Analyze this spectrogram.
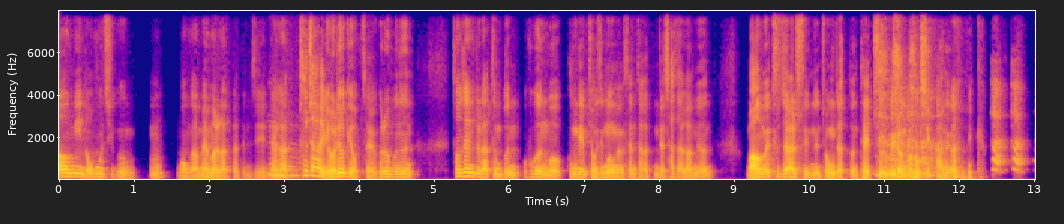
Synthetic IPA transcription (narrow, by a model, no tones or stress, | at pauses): maɯminʌmut͡ɕiɡɯmː | wʌŋɡame̞maɭːat̚t͈adɯnd͡ʑine̞ɡatʰud͡ʑaɦaɭjʌɾjʌɡiʌp̚s͈ʌjokɯɾʌmjʌnɯn | sʰʌnsʰeimndɯɭɡatʰɯnbunhoɡɯnmwʌkuŋɲip̚t͡ɕʌŋɕʰiŋɡwʌŋɡaŋs͈ʰe̞ntʰʌɡatʰɯnde̞t͡ɕʰad͡ʑaɡamjʌn | maɯme̞tʰud͡ʑaɦaɭs͈uinːɯnt͡ɕoŋd͡ʑat͈ʌnte̞t͡ɕʰuɭmoiɾʌnɡʌɦok̚ɕ͈ik͈anɯŋɦamɲik͈ḁ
